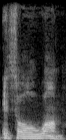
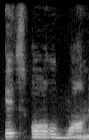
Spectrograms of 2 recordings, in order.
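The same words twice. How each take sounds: First: Said in the usual way. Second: "It's all one" drawn out slowly, leaning on "all"; slow reflective repeat; slow, savoured. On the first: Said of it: "he just goes". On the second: Shown as a demonstration. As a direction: let "It's all one" sink in, unhurried.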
